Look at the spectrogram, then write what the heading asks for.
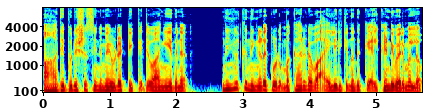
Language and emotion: Malayalam, sad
